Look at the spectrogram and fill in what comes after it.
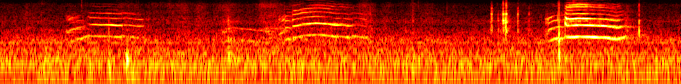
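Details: One-week-old foster kitten, umbilical cord still attached, gives thin high-pitched meows: three short arched cries rising then falling, spaced about a second apart over a faint steady hum.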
